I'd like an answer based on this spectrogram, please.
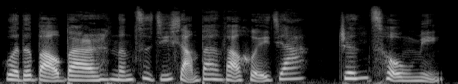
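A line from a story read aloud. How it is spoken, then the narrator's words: Gentle mother's voice. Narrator (Chinese): 妈妈温柔地说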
